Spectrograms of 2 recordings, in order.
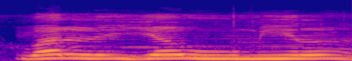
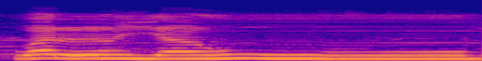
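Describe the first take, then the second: First: The vowel in yaum is kept short. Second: The vowel in yaum is drawn out long. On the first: The speaker calls it right. "enggak ada madnya. Jadi dibacanya" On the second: The speaker calls it wrong. "Berarti bacanya harus gini dong kalau mad"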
